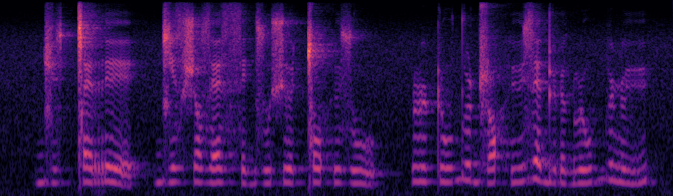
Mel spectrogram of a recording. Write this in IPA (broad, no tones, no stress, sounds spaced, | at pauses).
d͡ʑ y z ǀ ɛ r e | d͡ʑ e z ʃ ɔ z ɛ z s e ɡ z u ʃ ø ǀ o h ʉ z u | ɭ ʉ ʈ u d̪ o ɖ͡ʐ ɔ h y z ɛ d̪ ʉ ɽ ø ɡ ɭ u b ø ɳ y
